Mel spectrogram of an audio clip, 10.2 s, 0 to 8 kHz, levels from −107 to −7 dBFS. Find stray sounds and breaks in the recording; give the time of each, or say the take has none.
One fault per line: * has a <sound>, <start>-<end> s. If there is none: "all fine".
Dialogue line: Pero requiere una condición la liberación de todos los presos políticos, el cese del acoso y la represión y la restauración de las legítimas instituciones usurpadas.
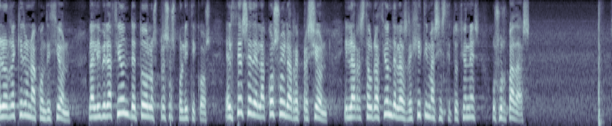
* has a thud, 10.0-10.1 s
